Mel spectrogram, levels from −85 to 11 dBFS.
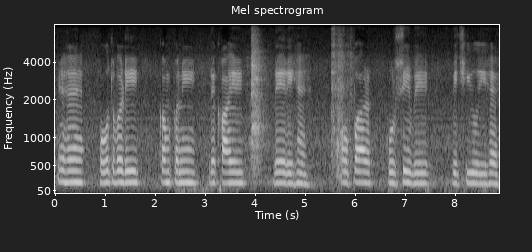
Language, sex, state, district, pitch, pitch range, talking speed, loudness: Hindi, female, Haryana, Rohtak, 190 Hz, 185-200 Hz, 95 wpm, -15 LUFS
